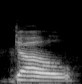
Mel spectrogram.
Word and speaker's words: dough: It's not ooh, not ooh. Dough. O-W. Nope. Just O, long O. Do, do.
